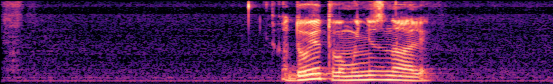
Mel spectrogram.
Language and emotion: Russian, sad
